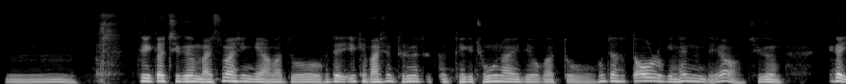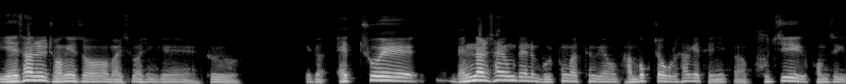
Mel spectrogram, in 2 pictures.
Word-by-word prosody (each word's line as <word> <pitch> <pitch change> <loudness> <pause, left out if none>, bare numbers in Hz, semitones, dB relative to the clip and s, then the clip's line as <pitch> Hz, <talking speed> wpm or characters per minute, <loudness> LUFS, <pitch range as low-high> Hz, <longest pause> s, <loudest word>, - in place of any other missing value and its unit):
음 105 -1 -6 0.6
그러니까 145 0 +3
지금 135 -1 +1
말씀하신 140 +3 +1
게 120 - 0
아마도 110 0 -2
근데 125 +4 0
이렇게 135 +3 -3
말씀 120 +4 0
들으면서 130 0 -2
좀 110 -4 -7
되게 115 0 -2
좋은 130 +5 0
아이디어가 110 -5 -2
또 100 -3 -7
혼자서 145 -2 -2
떠오르긴 150 -6 +1
했는데요. 135 - -3
지금 115 -3 -2 0.4
그니까 150 -2 +4
예산을 180 +9 +6
정해서 130 -2 +2
말씀하신 110 +2 -4
게 110 -5 -6
그 105 -5 -4 0.7
그니까 115 -3 -6
애초에 165 +1 +4 0.3
맨날 165 +9 +6
사용되는 180 -4 +2
물품 120 +6 -4
같은 140 -1 -3
경우 125 -2 -4
반복적으로 140 +3 -1
사게 155 +3 -2
되니까 105 -4 -6
굳이 135 +2 0
검색이 115 +2 -5
125 Hz, 350 characters per minute, -22 LUFS, 110-145 Hz, 0.7 s, 예산을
